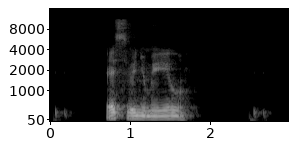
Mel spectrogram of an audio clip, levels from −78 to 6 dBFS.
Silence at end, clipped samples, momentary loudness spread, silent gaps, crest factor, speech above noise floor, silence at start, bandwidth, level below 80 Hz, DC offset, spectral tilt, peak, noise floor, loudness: 1.25 s; under 0.1%; 6 LU; none; 22 dB; 60 dB; 0.7 s; 11.5 kHz; -52 dBFS; under 0.1%; -6.5 dB/octave; -10 dBFS; -87 dBFS; -29 LUFS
